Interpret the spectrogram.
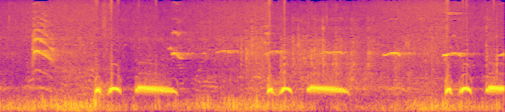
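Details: Cooing decoy spotted dove during a decoy session: three phrases of a short doubled note and a longer mellow coo, with low background rumble and scattered high bird chirps.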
